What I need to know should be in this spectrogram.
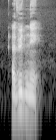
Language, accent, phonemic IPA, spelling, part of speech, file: French, France, /a vy d(ə) ne/, à vue de nez, adverb, LL-Q150 (fra)-à vue de nez.wav
- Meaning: at a guess, at first glance, at a glance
